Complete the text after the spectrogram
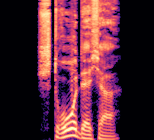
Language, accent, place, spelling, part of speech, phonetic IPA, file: German, Germany, Berlin, Strohdächer, noun, [ˈʃtʁoːˌdɛçɐ], De-Strohdächer.ogg
- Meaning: nominative/accusative/genitive plural of Strohdach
